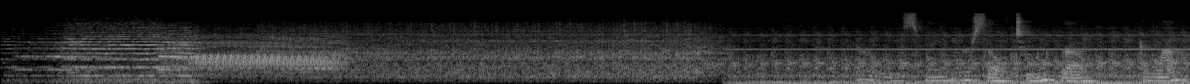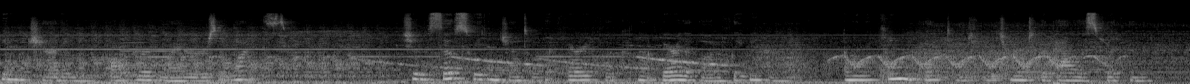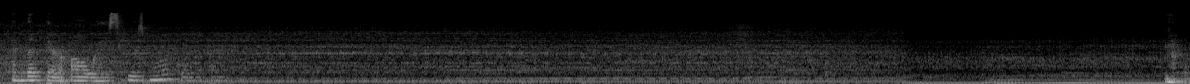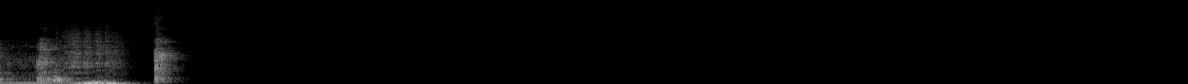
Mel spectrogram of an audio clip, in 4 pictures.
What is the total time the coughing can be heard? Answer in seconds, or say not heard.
2 s.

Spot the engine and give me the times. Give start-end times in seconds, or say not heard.
1.5-37.0.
